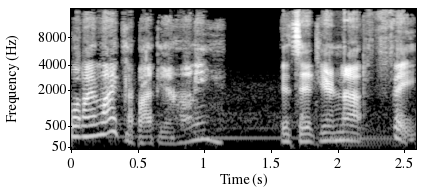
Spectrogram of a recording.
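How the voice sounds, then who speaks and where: A put-on character voice at a middle pitch, with very wide pitch swings over clear background noise. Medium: read story. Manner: warm, flattering.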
